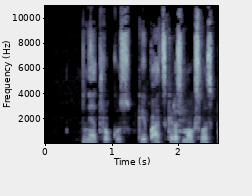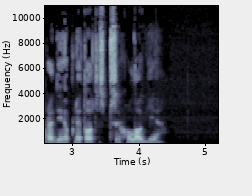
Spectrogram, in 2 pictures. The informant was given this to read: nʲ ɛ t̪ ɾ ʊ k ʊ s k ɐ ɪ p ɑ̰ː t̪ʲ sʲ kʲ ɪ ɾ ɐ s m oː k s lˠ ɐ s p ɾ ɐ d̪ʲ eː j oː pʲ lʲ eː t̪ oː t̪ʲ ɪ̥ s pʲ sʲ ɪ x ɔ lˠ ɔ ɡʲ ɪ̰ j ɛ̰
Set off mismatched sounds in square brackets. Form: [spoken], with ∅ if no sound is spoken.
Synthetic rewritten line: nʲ ɛ t̪ ɾ ʊ k ʊ s k ɐ ɪ p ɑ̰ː t̪ʲ sʲ kʲ ɪ ɾ ɐ s m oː k s lˠ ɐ s p ɾ ɐ d̪ʲ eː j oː pʲ lʲ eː t̪ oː t̪ʲ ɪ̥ s pʲ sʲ ɪ x ɔ lˠ ɔ ɡʲ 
